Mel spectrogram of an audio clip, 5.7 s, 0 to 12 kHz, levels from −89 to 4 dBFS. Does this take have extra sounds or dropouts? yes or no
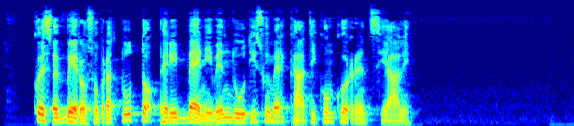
no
